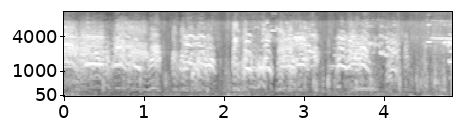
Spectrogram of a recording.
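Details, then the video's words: Gulls competing for food give a clamour of harsh, laughing calls in loud bursts about a second long, separated by short lulls, with many birds calling at once. "Hungry gulls pile in for food"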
